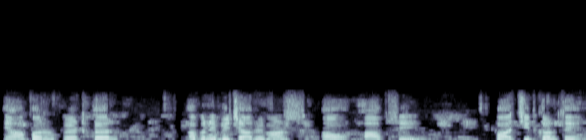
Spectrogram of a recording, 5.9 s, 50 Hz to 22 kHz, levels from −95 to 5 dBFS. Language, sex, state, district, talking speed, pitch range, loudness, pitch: Hindi, male, Uttar Pradesh, Jalaun, 135 wpm, 105-110 Hz, -16 LUFS, 105 Hz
